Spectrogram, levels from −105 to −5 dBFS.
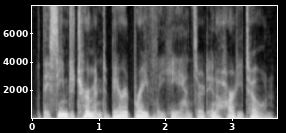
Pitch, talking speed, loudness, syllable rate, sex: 105 Hz, 230 wpm, -18 LUFS, 6.2 syllables/s, female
